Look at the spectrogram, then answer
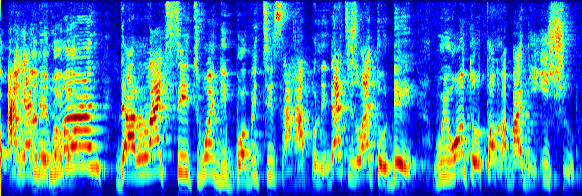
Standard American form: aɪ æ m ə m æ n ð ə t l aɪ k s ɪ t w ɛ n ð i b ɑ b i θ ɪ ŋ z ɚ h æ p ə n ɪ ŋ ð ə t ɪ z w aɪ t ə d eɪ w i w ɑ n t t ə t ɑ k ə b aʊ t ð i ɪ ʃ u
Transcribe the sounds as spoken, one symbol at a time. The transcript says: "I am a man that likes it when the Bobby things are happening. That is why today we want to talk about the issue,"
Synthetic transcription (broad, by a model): aɪ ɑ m ə m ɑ n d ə t l aɪ k s ɪ t w ɛ n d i b ɑ b i t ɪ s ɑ h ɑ p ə n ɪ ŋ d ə t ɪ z w aɪ t ə d eɪ w i w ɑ n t t ə t ɑ k ə b aʊ t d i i ʃ u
